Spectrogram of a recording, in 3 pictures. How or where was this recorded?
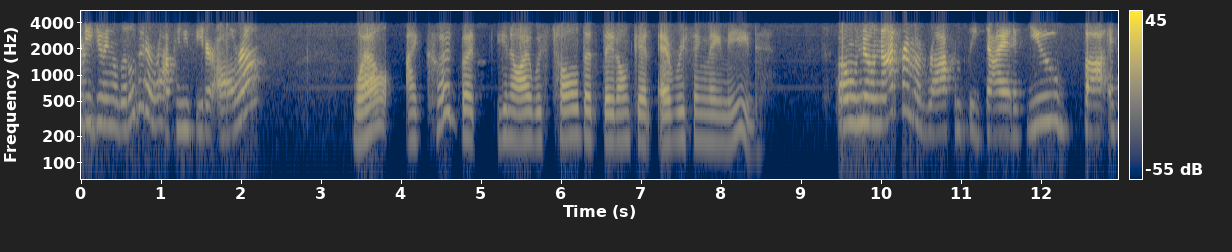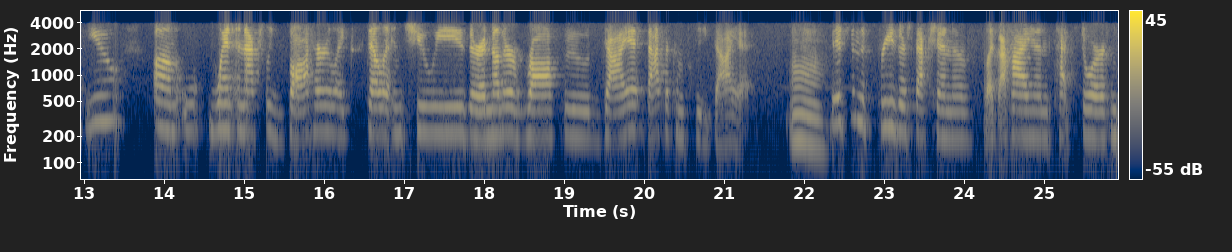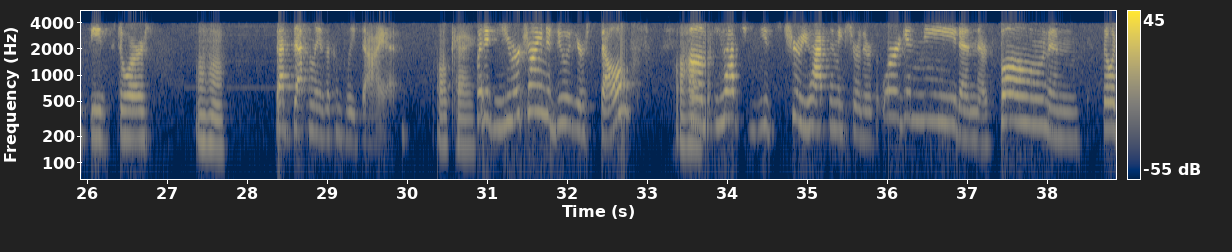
phone line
